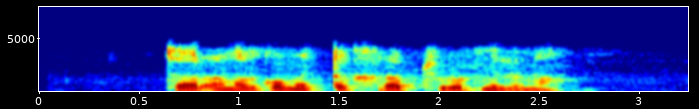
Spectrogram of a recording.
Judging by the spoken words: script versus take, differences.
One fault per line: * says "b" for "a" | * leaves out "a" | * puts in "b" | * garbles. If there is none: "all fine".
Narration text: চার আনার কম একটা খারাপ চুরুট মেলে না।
all fine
